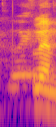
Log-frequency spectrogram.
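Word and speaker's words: phloem: अब फ्लोएम देखो फ्लोएम का स्पेलिंग जो होता है ना ऐसे तुम समझ लो। ब्राउन से एफ। एफ से फ्लोएम। यहां पीएच लिखा हुआ है। इग्नोर करो।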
